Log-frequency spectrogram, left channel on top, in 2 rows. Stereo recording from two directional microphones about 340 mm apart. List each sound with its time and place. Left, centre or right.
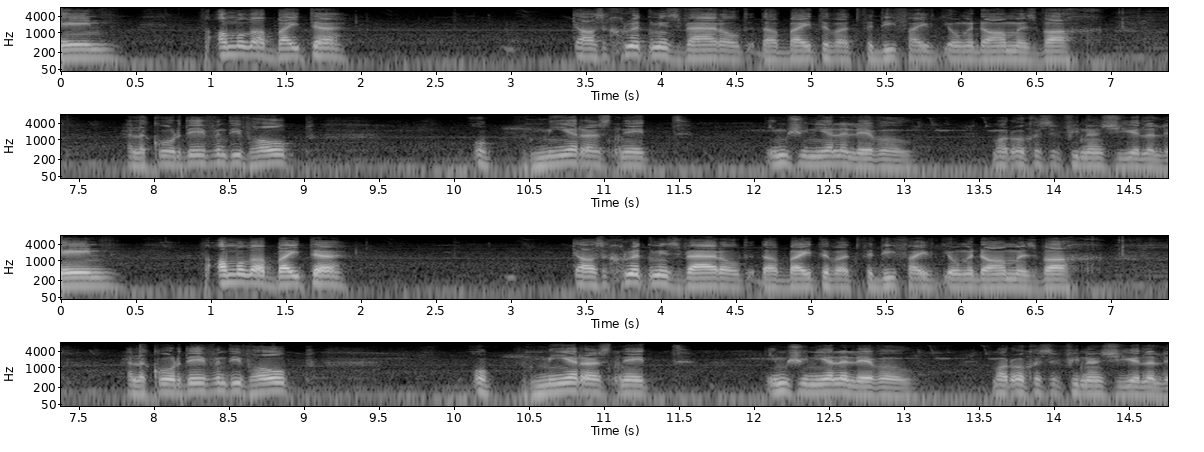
0.0 s speech: centre
3.3 s speech: centre
7.2 s a sound: centre
10.1 s speech: centre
